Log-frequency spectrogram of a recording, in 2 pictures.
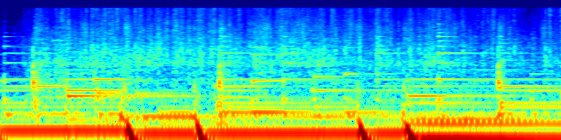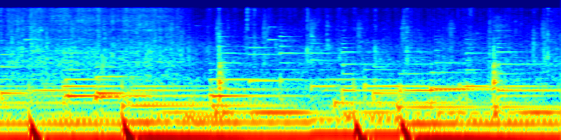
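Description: Blender pulping guava chunks with ice, heard as a steady hiss that stops about six seconds in, under background music with a deep kick-drum beat.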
